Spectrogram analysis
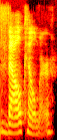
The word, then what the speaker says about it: Val Kilmer: Well, I actually found this article that what it was when the 90s movie came out with Val Kilmer. I think that's how you pronounce his name.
